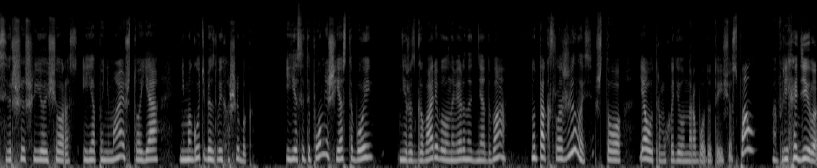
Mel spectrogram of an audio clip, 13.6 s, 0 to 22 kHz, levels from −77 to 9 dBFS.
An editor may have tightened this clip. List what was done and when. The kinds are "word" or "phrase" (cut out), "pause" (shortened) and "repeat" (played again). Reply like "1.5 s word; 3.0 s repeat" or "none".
3.6 s phrase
